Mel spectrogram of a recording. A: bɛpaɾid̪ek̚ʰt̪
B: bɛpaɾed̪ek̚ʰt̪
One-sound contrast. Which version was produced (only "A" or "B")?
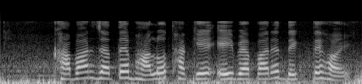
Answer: B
